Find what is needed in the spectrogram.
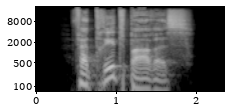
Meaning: strong/mixed nominative/accusative neuter singular of vertretbar
- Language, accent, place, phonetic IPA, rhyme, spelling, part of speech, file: German, Germany, Berlin, [fɛɐ̯ˈtʁeːtˌbaːʁəs], -eːtbaːʁəs, vertretbares, adjective, De-vertretbares.ogg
